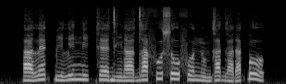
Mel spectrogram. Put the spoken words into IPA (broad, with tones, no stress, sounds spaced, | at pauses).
a˨ l ɛ˧ k͡p i˨ l i˧ n i˧ k ɛ˧ d ĩ˨ ɾ a˨ d a˧ f u˦ s o˦ f o˧ n ũ˨ ɡ a˧ ɡ a˨ ɾ a˨˦ k͡p o˦˨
